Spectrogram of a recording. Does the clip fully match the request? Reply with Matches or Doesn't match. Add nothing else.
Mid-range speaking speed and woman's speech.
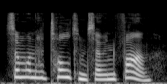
Doesn't match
